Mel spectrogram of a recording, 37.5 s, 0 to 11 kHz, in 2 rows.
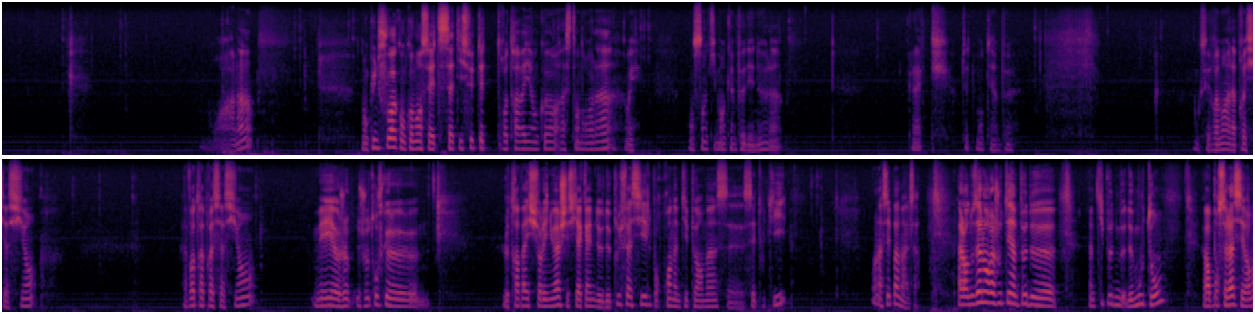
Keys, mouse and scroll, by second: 1.8-3.6 drag, 4.0 F1, 4.5 click, 5.3 click, 5.8 click, 8.3 click, 9.5 click, 10.6-12.1 drag, 13.2-15.8 drag, 16.2 click, 17.5 click, 19.9-21.0 drag, 21.6-22.9 drag, 23.7 click, 25.3-26.5 drag, 27.8 click, 29.0-30.2 drag, 30.3 F1, 30.9 click, 32.7 KP_Subtract, 34.0 click, 36.3 click.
